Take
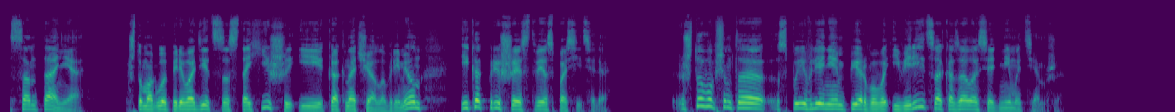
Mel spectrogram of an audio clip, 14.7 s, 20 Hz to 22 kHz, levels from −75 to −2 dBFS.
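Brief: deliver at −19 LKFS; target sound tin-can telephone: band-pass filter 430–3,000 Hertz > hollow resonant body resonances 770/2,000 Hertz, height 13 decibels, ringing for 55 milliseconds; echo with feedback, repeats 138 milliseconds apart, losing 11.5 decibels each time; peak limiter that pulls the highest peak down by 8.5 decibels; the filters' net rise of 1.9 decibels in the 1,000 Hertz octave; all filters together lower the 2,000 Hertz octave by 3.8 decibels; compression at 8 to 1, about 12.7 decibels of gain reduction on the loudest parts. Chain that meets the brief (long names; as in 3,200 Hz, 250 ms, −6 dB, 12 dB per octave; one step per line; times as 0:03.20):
parametric band 1,000 Hz +5 dB
parametric band 2,000 Hz −6 dB
downward compressor 8 to 1, threshold −29 dBFS
brickwall limiter −26 dBFS
band-pass filter 430–3,000 Hz
repeating echo 138 ms, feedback 27%, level −11.5 dB
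hollow resonant body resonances 770/2,000 Hz, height 13 dB, ringing for 55 ms
level +20.5 dB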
